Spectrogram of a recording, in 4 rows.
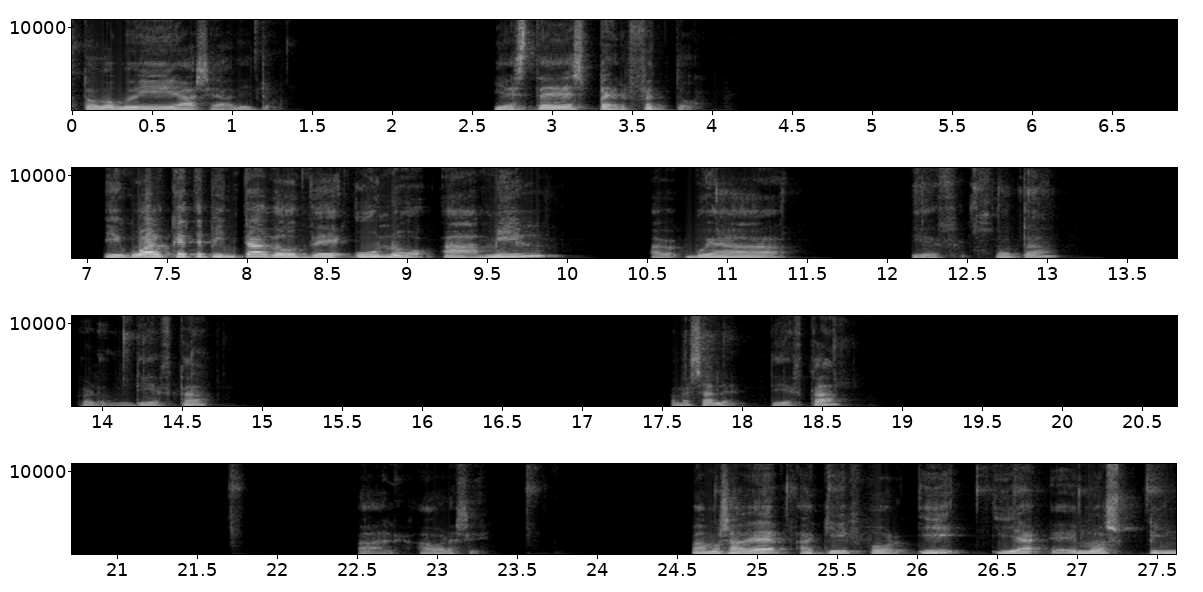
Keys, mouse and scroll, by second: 1.3-1.9 typing, 2.3 Return, 10.9-13.4 typing, 16.0-18.6 typing, 19.8-20.6 typing, 21.7 k, 23.5-27.6 typing.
